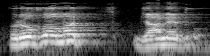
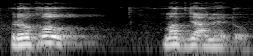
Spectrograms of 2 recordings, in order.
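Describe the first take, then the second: First: The pause comes right after 'mat'. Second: The pause comes right after 'roko'.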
